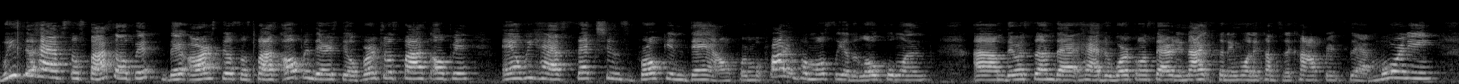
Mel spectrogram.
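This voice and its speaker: A woman with a Southern US accent speaks fairly quickly at a fairly high pitch, with ordinary pitch variation. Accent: US South. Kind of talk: live stream announcements. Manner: fast.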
